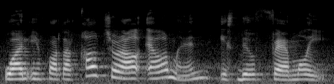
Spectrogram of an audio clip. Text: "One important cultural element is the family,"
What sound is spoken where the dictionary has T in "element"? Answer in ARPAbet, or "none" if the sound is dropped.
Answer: none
